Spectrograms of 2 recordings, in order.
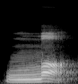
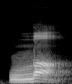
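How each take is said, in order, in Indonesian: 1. Bibir tetap netral, menghasilkan vokal terbuka seperti a. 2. Bibir tetap netral, menghasilkan vokal terbuka seperti a.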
